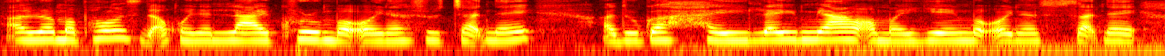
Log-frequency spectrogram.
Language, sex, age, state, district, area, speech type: Manipuri, female, 18-30, Manipur, Kakching, rural, spontaneous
